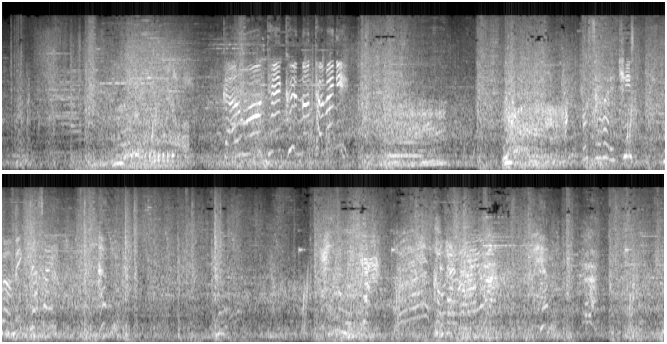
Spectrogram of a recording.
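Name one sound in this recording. Magic blasts and sword strikes crash in rapid bursts.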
